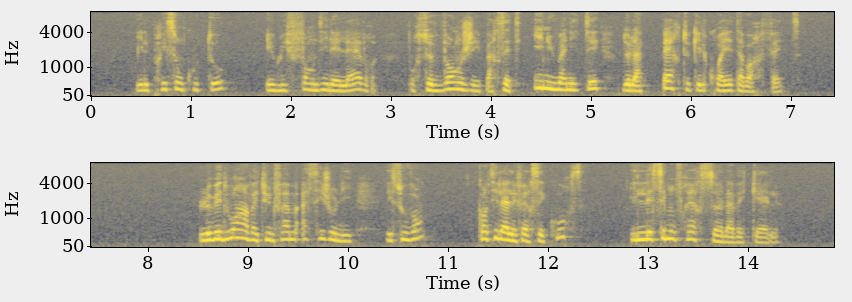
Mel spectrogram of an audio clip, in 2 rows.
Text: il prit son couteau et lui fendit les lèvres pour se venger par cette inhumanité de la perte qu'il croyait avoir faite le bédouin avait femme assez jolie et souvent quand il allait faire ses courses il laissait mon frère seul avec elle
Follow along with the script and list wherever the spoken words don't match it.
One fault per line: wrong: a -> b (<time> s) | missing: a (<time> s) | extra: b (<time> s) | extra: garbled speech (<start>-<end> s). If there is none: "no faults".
extra: une (9.1 s)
